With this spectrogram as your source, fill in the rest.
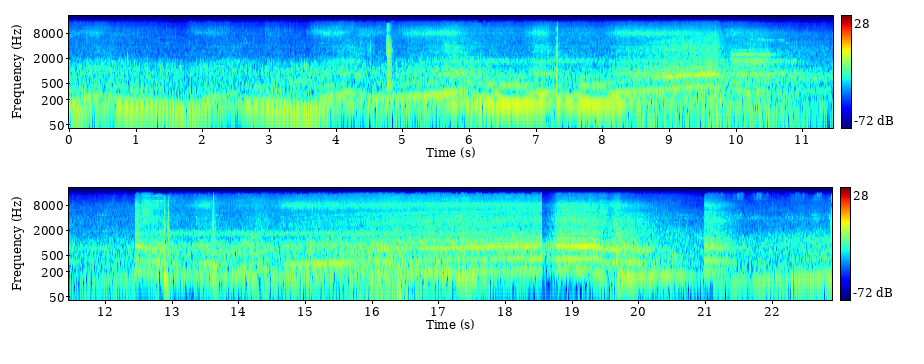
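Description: The Coquette sports car in a video game drives off down the road, its engine revving up and down through repeated gear changes with a steady rumble and occasional sharp clicks, alone with no talk.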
